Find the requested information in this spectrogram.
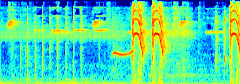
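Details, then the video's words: Song of a Nias hill myna, used to prompt a silent myna to sing: soft clicks and high thin notes, one smooth rising whistle, then three loud ringing whistles that arch and fall, spaced about half a second apart. "COBA UNTUK PANCINGAN JALAK NIAS YANG MALAS BUNYI"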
